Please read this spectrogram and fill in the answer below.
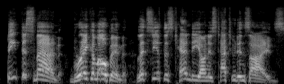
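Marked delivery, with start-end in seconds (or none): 0.1-1.2 louder, barked orders; rally the ladies to attack; ordering the ladies to beat the pinata; commanding shout. Acted.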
